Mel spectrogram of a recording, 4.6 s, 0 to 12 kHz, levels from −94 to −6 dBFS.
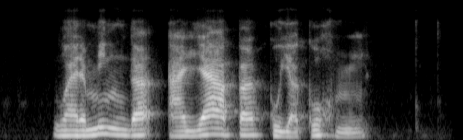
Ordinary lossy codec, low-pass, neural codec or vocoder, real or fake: Opus, 16 kbps; 7.2 kHz; codec, 16 kHz, 2 kbps, FunCodec, trained on Chinese and English, 25 frames a second; fake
